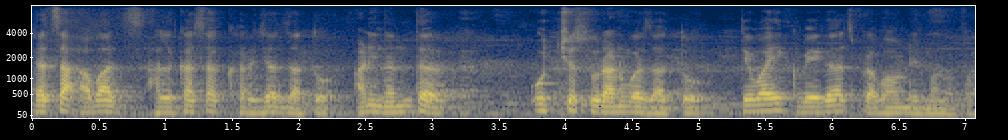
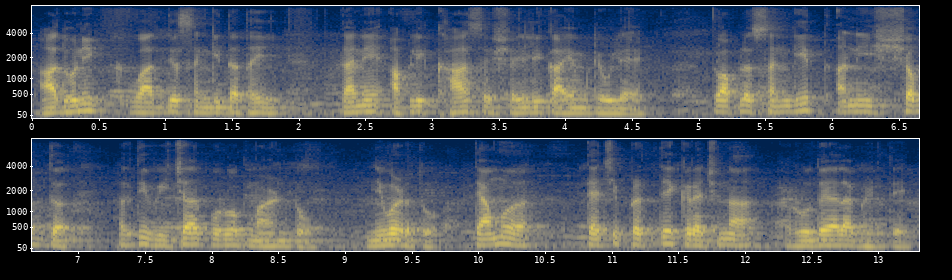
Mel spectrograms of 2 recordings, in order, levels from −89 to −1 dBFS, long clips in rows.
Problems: none marked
